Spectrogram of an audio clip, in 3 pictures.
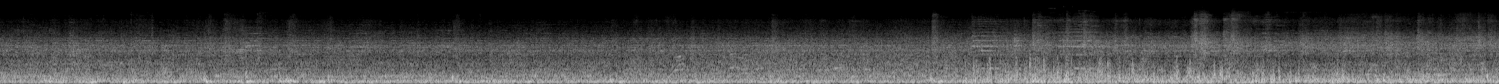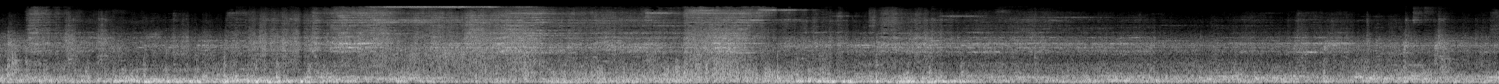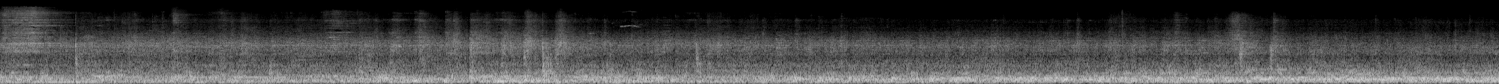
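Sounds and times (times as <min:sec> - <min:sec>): train wheels rumbling on rails: 0:00.0 - 0:44.9
high wheel squeal: 0:18.3 - 0:28.5.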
